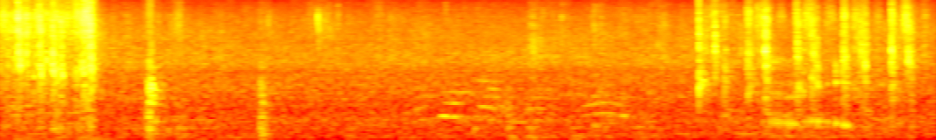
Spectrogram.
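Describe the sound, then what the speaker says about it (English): Heavy rain pours down in a steady, fairly loud broadband hiss, with sharp spattering drops bursting through at times and a voice speaking intermittently over it. "Oh, it's really raining now."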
